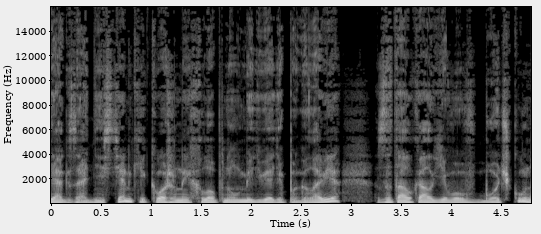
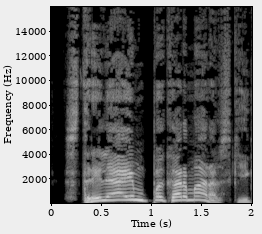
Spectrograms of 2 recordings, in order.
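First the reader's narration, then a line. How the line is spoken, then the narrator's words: Shouted. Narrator (Russian): крикнул он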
